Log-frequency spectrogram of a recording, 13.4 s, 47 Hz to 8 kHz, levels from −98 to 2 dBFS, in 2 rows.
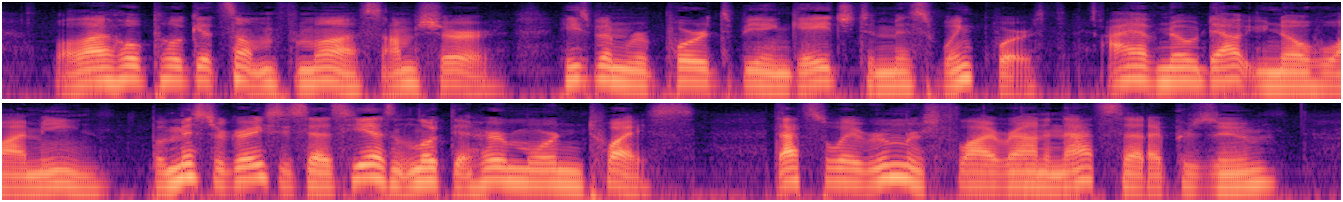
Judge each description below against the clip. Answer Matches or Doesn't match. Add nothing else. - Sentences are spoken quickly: Matches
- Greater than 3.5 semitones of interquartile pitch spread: Matches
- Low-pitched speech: Matches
